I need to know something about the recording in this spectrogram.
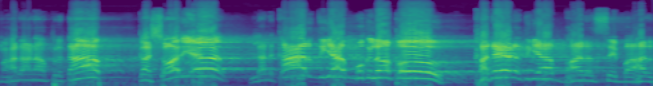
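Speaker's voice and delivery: heroic shout. Real, not acted. Monk hails Maharana Pratap's valour with a fiery shout. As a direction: thunder like a battle call.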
